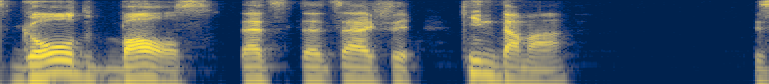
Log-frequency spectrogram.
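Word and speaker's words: 金玉: That's actually kintama is how they say it.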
